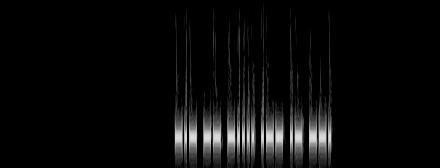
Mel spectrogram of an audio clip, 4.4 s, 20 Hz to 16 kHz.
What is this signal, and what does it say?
Morse code, heard as a keyed tone, about 51 wpm, 700 Hz. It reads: KM6WAG
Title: USA Call Signs - 6 Characters - Repeated 3x - 50wpm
